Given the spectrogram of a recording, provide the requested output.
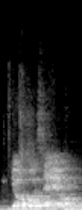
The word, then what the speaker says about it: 여보세요: 여보세요. Untuk pelafalannya tadi yo antara e dan o menjadi o.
